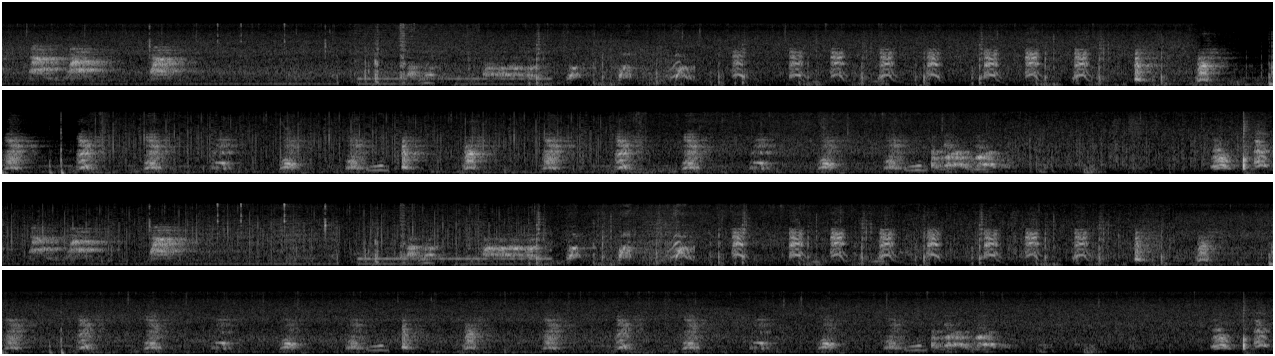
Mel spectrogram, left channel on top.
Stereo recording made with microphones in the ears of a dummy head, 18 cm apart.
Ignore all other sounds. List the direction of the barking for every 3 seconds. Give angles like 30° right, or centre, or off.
centre, 50° right, 30° right, 10° left, 30° left, 30° left, 30° left, 30° left, 30° left.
